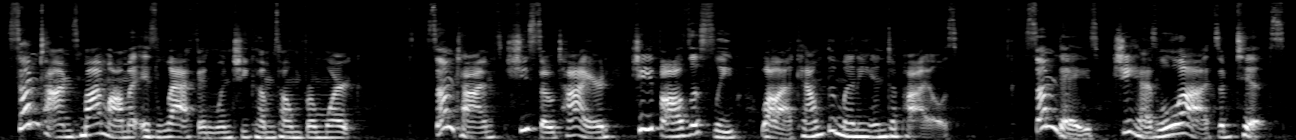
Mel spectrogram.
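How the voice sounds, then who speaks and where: Reading aloud to young kids, this woman brings a picture book to life with simple questions and little explanations along the way. She speaks at a measured pace in a lowish, slightly bright voice that is very animated.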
